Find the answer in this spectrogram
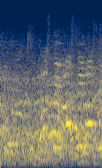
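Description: Several voices shouting and calling out at once, overlapping with chatter, during open play in an amateur football match.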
